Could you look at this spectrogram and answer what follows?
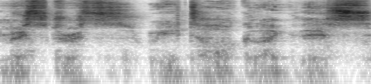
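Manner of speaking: hushed gruff whisper, deep, heavy breathing, monster voice. Describing a show's terrible monster voices, imitating the main one: deep gruff monster voice. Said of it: "really deep and gruff".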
